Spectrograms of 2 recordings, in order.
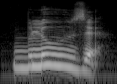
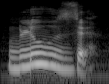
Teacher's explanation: So we replace the S sound with a Z sound.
